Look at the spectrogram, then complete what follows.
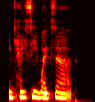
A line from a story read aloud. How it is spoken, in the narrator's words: she said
